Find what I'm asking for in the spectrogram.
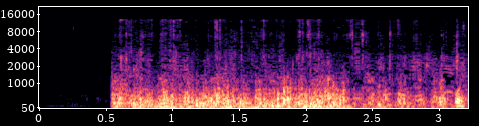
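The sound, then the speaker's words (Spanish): Running footsteps of a person pound along in a quick, steady rhythm, loud, bursting in suddenly after a brief silence and continuing for about three seconds with a dense, gritty texture. “sabe quién es esa persona que está corriendo?”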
